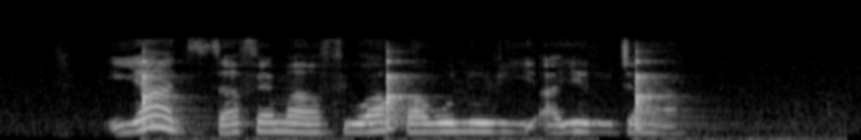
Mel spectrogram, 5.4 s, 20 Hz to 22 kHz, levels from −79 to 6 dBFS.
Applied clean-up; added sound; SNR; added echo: none; Bowed string instrument; 1 dB; none.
